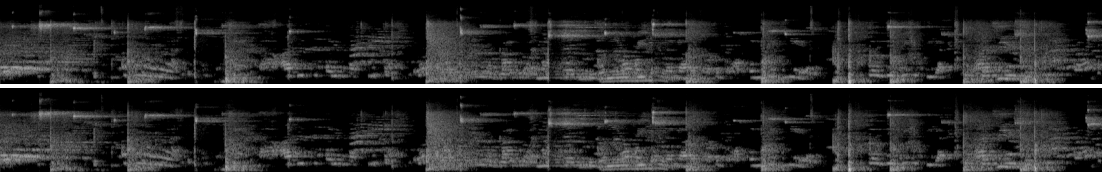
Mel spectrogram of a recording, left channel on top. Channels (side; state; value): both; normal; correlation 0.68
